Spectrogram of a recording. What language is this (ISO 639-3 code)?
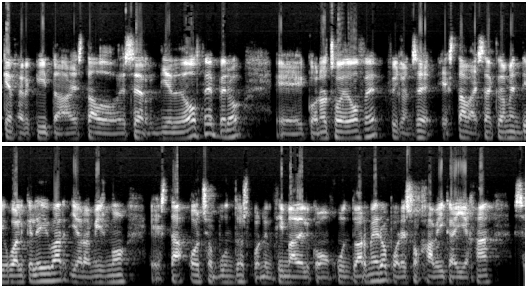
spa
